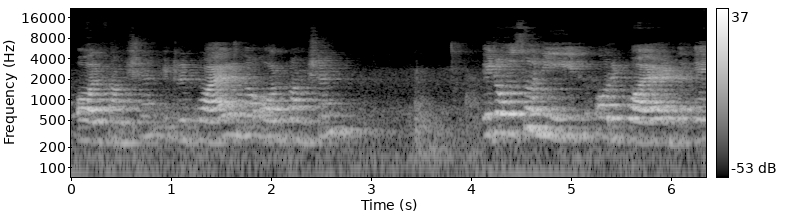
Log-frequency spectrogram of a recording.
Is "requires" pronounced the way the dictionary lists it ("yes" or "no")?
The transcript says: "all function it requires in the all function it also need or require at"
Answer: no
